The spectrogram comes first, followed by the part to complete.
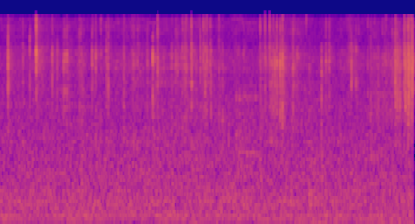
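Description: Faint scattered clicks and rustling from hands working the small plastic parts and cloth costume of a collectible action figure, over a low steady electrical hum.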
